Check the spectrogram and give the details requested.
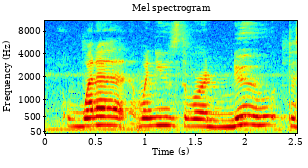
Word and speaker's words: nous: you use the word nous to say we, you have to remember that in front of a vowel there's a z sound, whereas you don't have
